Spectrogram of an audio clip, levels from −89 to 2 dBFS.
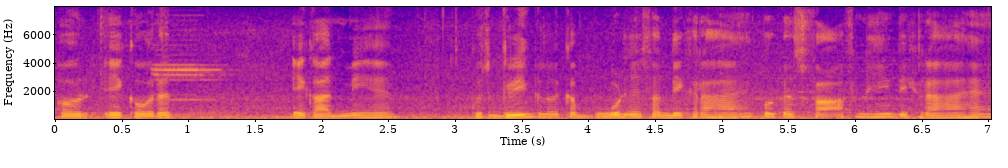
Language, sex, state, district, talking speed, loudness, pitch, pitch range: Hindi, male, Madhya Pradesh, Katni, 170 wpm, -17 LUFS, 150 Hz, 140-170 Hz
